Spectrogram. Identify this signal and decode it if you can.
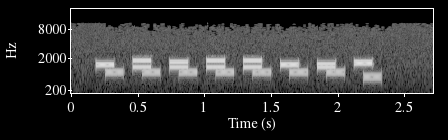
Multi-frequency trunk signalling (R2, with the far end's replies), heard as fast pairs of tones, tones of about 140 ms. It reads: 37477326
